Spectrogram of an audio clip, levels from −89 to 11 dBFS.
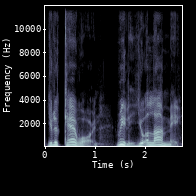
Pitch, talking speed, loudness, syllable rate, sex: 160 Hz, 155 wpm, -16 LUFS, 4.7 syllables/s, male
